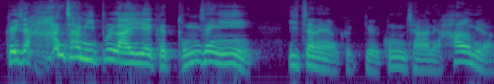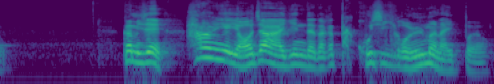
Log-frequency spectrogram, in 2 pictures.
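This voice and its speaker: A man in his thirties delivers a sermon in a church. His voice sits high and climbs and falls in wide sweeps. He often turns soft and confiding, then builds to loud, impassioned appeals. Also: sing-song, normal speed. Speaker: missionary preacher. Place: church sanctuary.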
